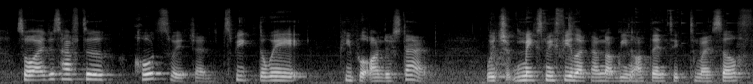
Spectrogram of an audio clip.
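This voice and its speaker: Lively intonation marks this woman's medium-pitched voice. Her tone is dark and mellow, and her pace fairly quick. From Jamaica. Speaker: immigrant sharing her story. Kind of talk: interview.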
